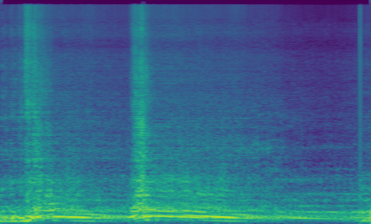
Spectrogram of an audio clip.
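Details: Ford Fox body petrol engine after replacing fuel injectors to cure a misfire and breaking up on the road: revs up twice and settles, pulling smoothly with a steady even rumble and no stumbles.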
